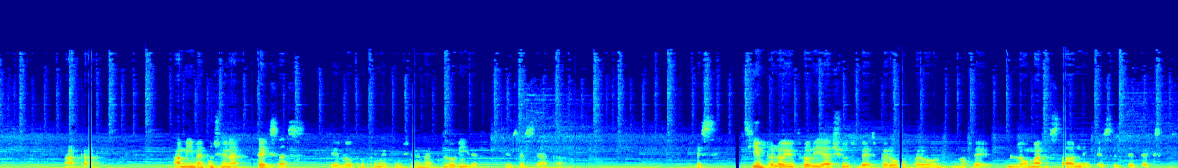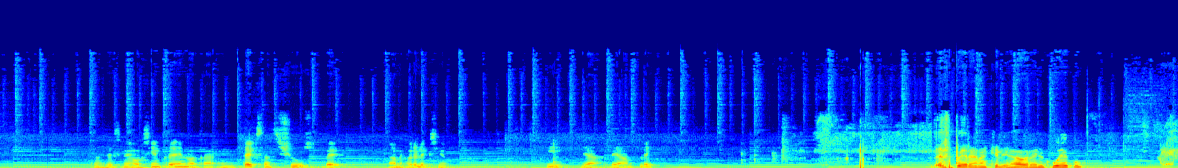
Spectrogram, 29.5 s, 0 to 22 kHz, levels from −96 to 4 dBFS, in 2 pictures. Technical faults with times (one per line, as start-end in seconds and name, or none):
1.12-1.15 gap between stream segments
3.15 gap between stream segments
5.16-5.19 gap between stream segments
7.19 gap between stream segments
9.20-9.25 gap between stream segments
11.24-11.29 gap between stream segments
13.30-13.33 gap between stream segments
15.32 gap between stream segments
